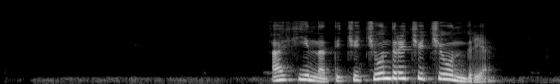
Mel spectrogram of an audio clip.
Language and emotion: Russian, positive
